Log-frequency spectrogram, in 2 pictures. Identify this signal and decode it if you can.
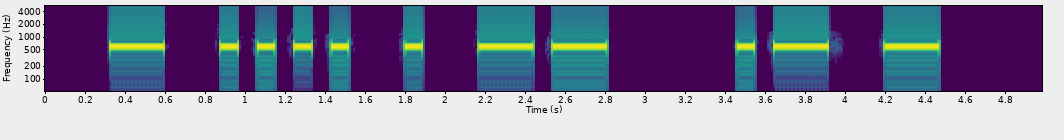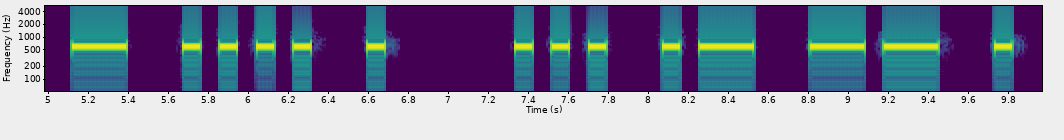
Morse code, heard as a keyed tone, about 13 wpm, 600 Hz. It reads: THEM AT THE SAME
